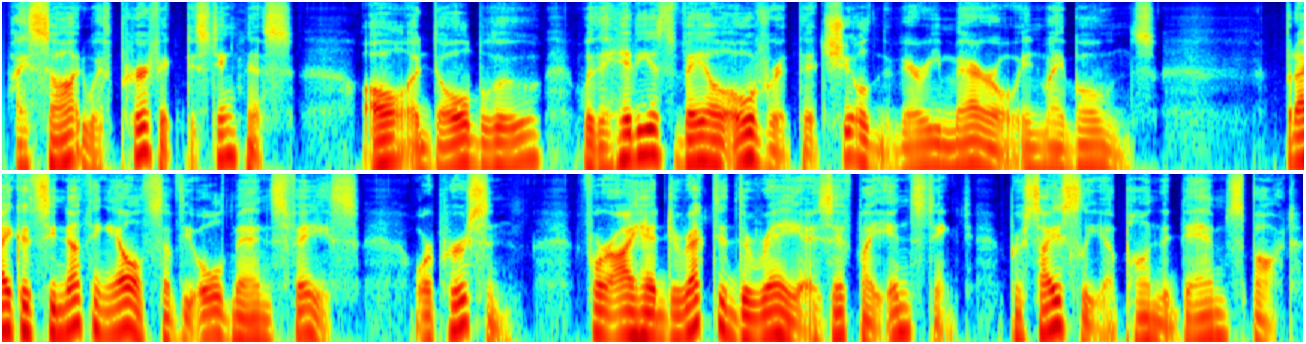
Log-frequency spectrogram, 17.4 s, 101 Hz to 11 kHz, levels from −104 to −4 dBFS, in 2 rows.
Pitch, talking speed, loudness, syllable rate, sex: 105 Hz, 175 wpm, -19 LUFS, 4.9 syllables/s, male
